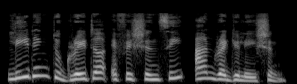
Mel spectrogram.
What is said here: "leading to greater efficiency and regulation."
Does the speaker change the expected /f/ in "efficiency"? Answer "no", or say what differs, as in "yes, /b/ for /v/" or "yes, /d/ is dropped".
no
